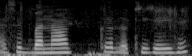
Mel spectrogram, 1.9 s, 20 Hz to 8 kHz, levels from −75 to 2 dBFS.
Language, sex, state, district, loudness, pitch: Hindi, female, Jharkhand, Sahebganj, -29 LUFS, 215 Hz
